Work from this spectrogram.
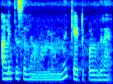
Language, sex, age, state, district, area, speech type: Tamil, male, 18-30, Tamil Nadu, Dharmapuri, rural, spontaneous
